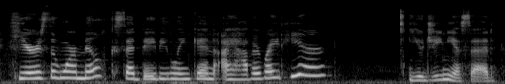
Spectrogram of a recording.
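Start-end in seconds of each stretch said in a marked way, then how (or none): 0.1-3.3 high, loud and bright; eager Baby Lincoln. Acted. Younger sister bringing milk for the piglet, eager. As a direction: rush in with the milk, thrilled.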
